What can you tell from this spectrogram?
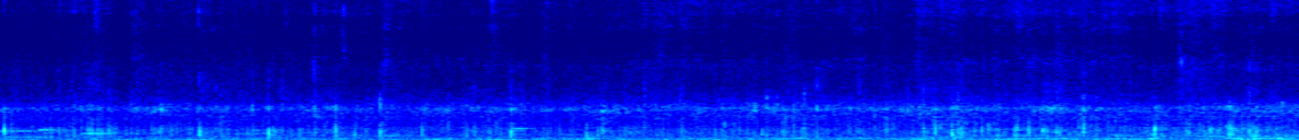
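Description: Drizzle falling on an umbrella and wet pavement: a steady hiss with many small scattered drop ticks.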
